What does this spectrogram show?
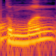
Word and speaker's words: आत्मा: तो ऐसे हुआ, जब मैं बॉम्बे आता हूँ या दिल्ली आता हूँ, आत्मन इन रवि है कि आत्मा? एंड साइलेंट है, आत्मा है, रवि में आत्मा।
